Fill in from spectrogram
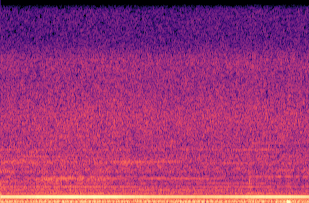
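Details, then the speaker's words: Steady, unwavering low droning hum heard through a fence near Salisbury Road on a Sunday evening, apparently coming from the dock area; a persistent industrial drone, source unknown, called a statutory nuisance. "And through that fence, you can pick up a droning humming noise."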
